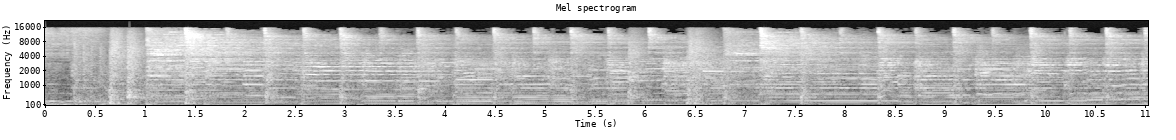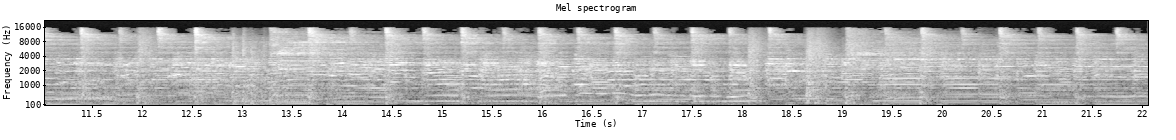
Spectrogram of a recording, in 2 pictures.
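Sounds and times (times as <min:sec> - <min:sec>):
drum kit beat: 0:00.0 - 0:22.0
electric guitar line: 0:00.0 - 0:22.0.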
